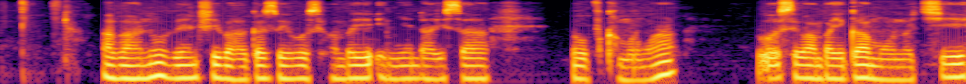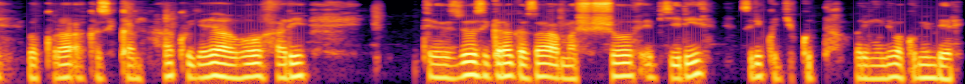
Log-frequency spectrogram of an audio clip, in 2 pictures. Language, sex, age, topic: Kinyarwanda, male, 25-35, health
